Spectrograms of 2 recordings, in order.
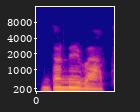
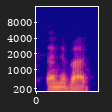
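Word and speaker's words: धन्यवाद: Dhanyavad. Dhanyavad.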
